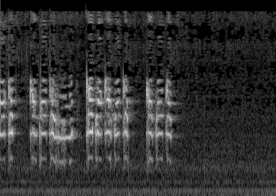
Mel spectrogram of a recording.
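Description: Cockatiel chirping in short repeated warbling phrases, four bursts about a second apart, then stopping about two-thirds of the way through.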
